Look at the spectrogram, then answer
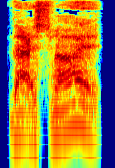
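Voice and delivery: a hint of a rasping bark; rough, barking rasp. A narrator's reading. Werewolf answering Dumbledore with a light rasp. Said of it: "rasped the other".

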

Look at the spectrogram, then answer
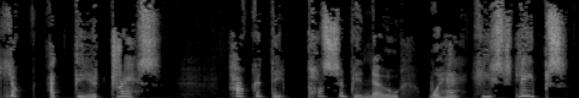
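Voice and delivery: very high, halting, frightened woman; quivering voice. A narrator's reading. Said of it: "saying in a quivering voice".

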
